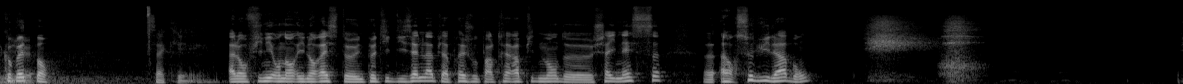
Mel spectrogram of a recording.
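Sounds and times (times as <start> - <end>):
speech: 0.0 - 0.6, 1.5 - 9.7
video game villager blowing puffs of breath: 8.6 - 10.0.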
